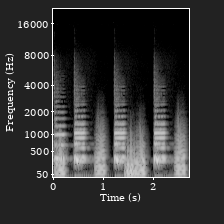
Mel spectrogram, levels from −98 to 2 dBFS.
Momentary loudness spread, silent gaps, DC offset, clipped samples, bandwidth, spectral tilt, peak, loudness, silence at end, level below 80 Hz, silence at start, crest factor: 5 LU; none; 0.3%; under 0.1%; 7.2 kHz; -9.5 dB/octave; -6 dBFS; -23 LUFS; 0.05 s; -32 dBFS; 0 s; 16 dB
